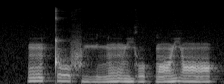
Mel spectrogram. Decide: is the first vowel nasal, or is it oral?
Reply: nasal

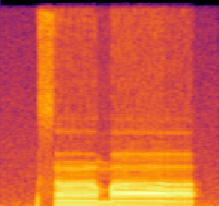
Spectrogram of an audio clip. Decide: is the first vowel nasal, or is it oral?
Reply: nasal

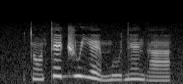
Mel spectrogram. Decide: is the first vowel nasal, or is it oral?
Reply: nasal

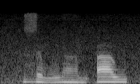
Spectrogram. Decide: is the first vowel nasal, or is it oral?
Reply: oral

